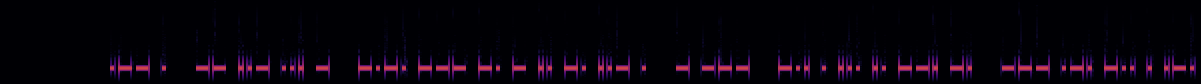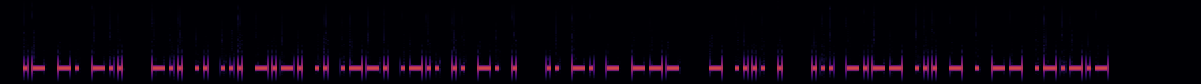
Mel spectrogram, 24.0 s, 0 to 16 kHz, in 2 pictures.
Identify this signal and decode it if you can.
Morse code, heard as a keyed tone, about 28 wpm, 700 Hz. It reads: WE MUST CONTINUE TO DESIGN ORDER AND DISCIPLINE INTO THE SYSTEM.
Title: Sentences from Top 1000 Words - Review Part 6 - 28wpm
